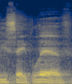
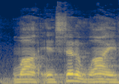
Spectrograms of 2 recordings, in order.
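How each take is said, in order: First: The vowel is short, rhyming with give. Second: The vowel is long, rhyming with five.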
